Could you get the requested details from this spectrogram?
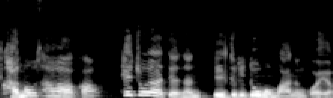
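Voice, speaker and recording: Swinging very widely in pitch, a woman speaks with a fairly high voice. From South Korea, Seoul. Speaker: nurse. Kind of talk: interview.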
